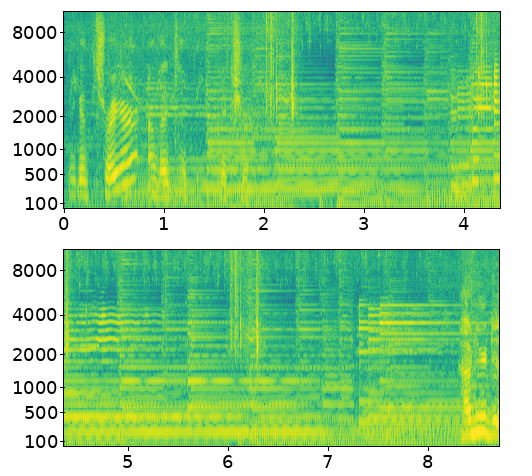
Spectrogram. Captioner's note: camera shutter clicks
